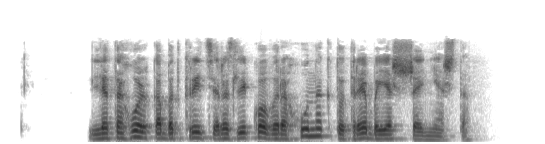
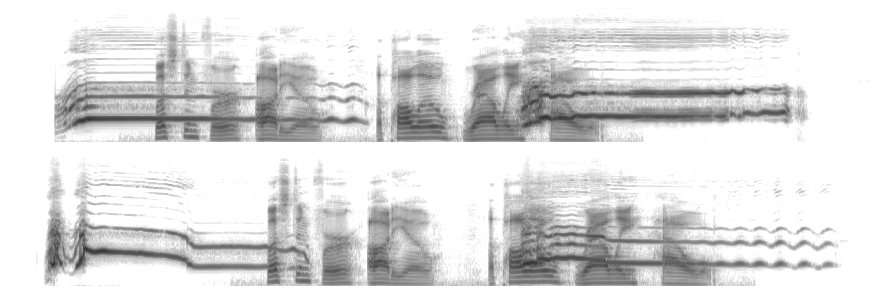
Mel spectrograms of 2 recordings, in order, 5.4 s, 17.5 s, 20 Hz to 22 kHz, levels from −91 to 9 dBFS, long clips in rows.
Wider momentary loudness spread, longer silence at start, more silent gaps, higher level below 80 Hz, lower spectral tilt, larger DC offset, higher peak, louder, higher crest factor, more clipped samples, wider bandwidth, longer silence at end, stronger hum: second, 7 LU vs 19 LU; first, 0.85 s vs 0.55 s; neither; first, -56 dBFS vs -72 dBFS; about the same, -4.5 dB/octave vs -4.5 dB/octave; neither; first, 0 dBFS vs -6 dBFS; first, -17 LUFS vs -23 LUFS; about the same, 18 dB vs 18 dB; neither; second, 7.8 kHz vs 11 kHz; first, 0.75 s vs 0.5 s; neither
